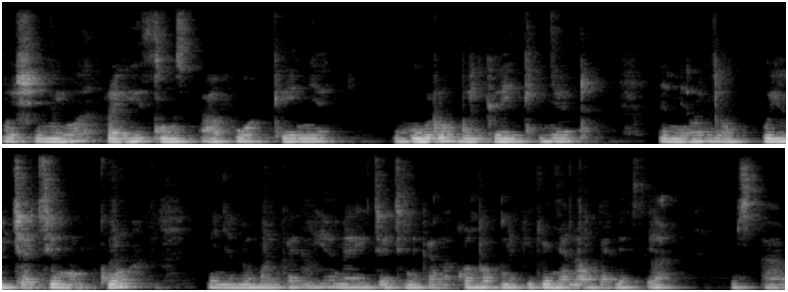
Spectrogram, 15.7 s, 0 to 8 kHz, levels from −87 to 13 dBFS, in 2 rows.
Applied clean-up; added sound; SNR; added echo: none; none; none; reverberation time 0.6 s.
